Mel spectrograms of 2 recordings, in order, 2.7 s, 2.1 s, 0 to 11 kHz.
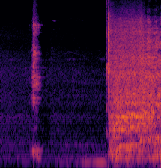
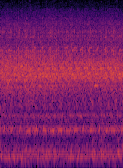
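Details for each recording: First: Rebuilt Ford 215 six-cylinder truck engine, new spark plugs, reversed wire fixed: short crank, pause, then a rough uneven catch; hard start, suspected out of time. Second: Rebuilt Ford 215 six-cylinder truck engine, new spark plugs, choke on, first start: even settled idle, smooth steady hum, no knocks or misses; normal idle, some smoke expected initially.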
